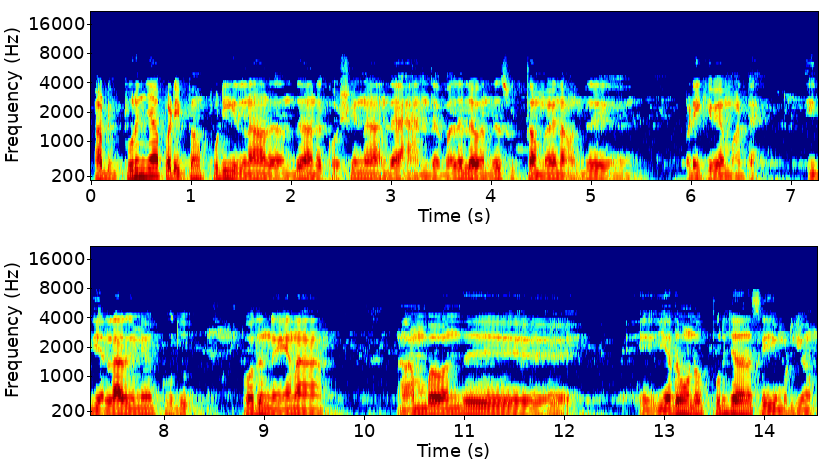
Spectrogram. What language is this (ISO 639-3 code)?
tam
